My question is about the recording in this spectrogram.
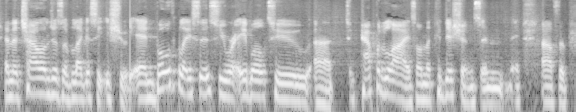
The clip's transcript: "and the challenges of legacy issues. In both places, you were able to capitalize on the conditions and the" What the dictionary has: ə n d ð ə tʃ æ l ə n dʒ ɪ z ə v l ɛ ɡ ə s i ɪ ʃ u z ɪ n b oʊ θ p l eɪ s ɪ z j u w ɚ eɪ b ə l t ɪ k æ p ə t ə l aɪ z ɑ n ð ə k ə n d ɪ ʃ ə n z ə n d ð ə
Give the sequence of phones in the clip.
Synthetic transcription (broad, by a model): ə n ð ə tʃ æ l ə n dʒ ɪ z ə v l ɛ ɡ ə s i ɪ ʃ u ɪ n b oʊ θ p l eɪ s ɪ z j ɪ w ɚ eɪ b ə l t ɪ k æ p ə t ə l aɪ z n ð ə k ə n d ɪ ʃ ə n z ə n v ð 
